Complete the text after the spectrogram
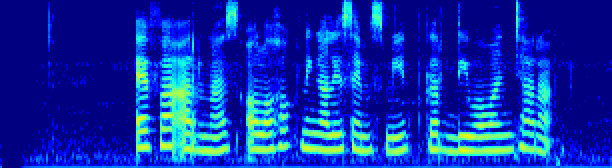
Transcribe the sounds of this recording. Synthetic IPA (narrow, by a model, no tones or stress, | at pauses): ʔɛfaʔa̰rnasɔlɔɦɔk̚niŋalisɛmsmit̪̚kɨrdiwawaɲt͡ʃaɾa̰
